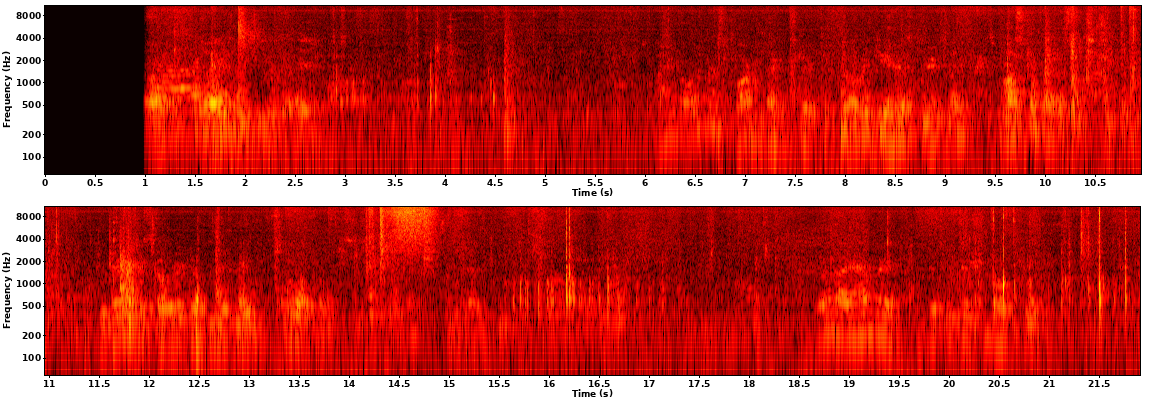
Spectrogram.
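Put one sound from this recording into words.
An elderly man speaks calmly in a small room, heard from a distance.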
